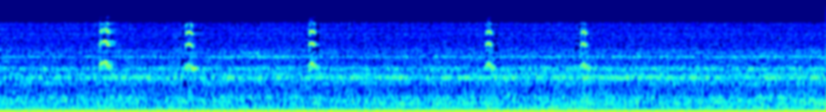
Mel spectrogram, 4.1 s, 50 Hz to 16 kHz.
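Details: Quiet inviting calls of a female peregrine falcon at the nest in Derby, UK, 17 February 2017, morning: five soft, short chips spaced irregularly about half a second to a second apart beneath a steady hum.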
